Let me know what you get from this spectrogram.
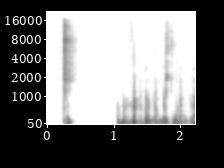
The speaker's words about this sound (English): You don't want to pour any out, but just get the rum right to the edge and then light it. Let's see if we can hear the flames.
